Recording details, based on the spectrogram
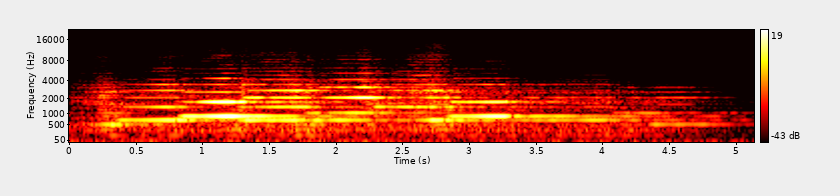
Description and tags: viola overtones
viola processed overtones
overtones, transformation, viola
